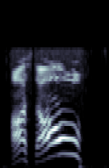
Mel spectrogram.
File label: evil sci alert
